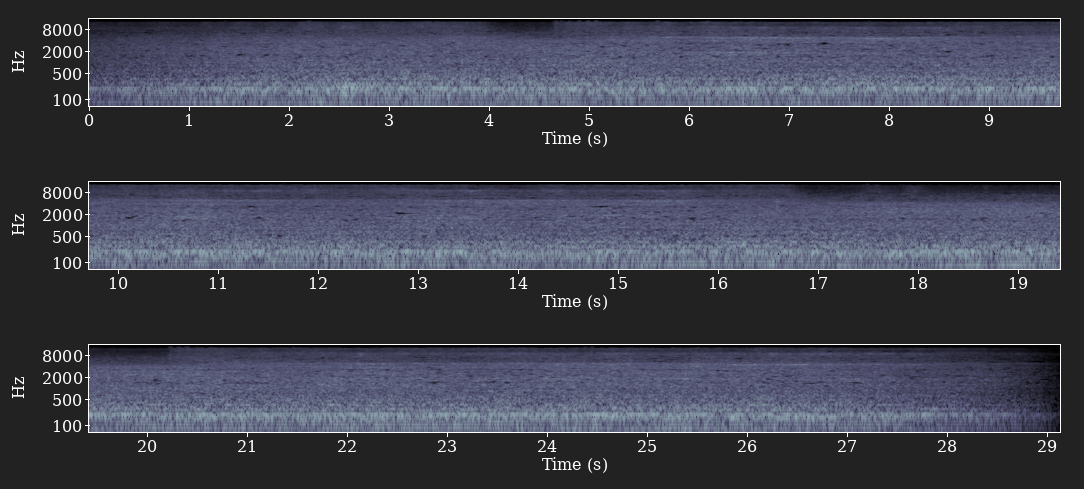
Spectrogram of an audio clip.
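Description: Angle grinder cutting steel: a steady grinding rush with a faint high whine, fading in at the start and out at the end.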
